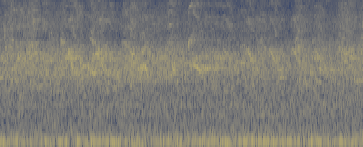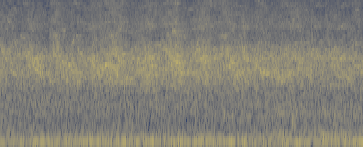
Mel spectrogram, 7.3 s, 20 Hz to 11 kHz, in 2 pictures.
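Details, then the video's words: Many mynas calling together in full dawn chorus at 6:20 a.m., rapid overlapping chirps and squawks in a steady dense chatter, accompanied by a constant low electrical-sounding hum. "Dawn chorus of Mynah birds"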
